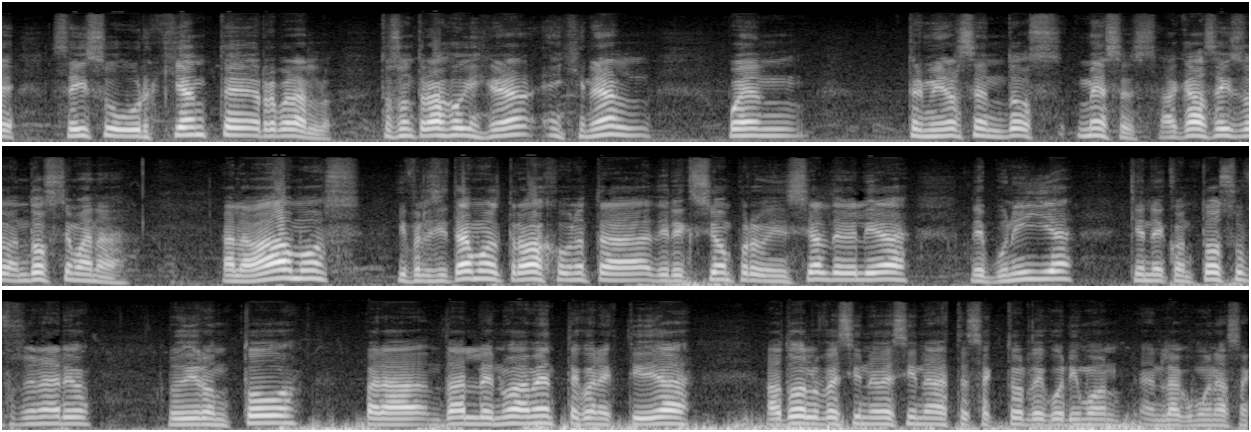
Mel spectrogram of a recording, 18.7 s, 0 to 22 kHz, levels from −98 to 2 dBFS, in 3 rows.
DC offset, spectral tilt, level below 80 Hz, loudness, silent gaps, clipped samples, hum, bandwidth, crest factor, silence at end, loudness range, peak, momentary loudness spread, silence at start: under 0.1%; -6.5 dB/octave; -32 dBFS; -18 LUFS; none; under 0.1%; none; 15 kHz; 16 dB; 0 s; 4 LU; 0 dBFS; 10 LU; 0 s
